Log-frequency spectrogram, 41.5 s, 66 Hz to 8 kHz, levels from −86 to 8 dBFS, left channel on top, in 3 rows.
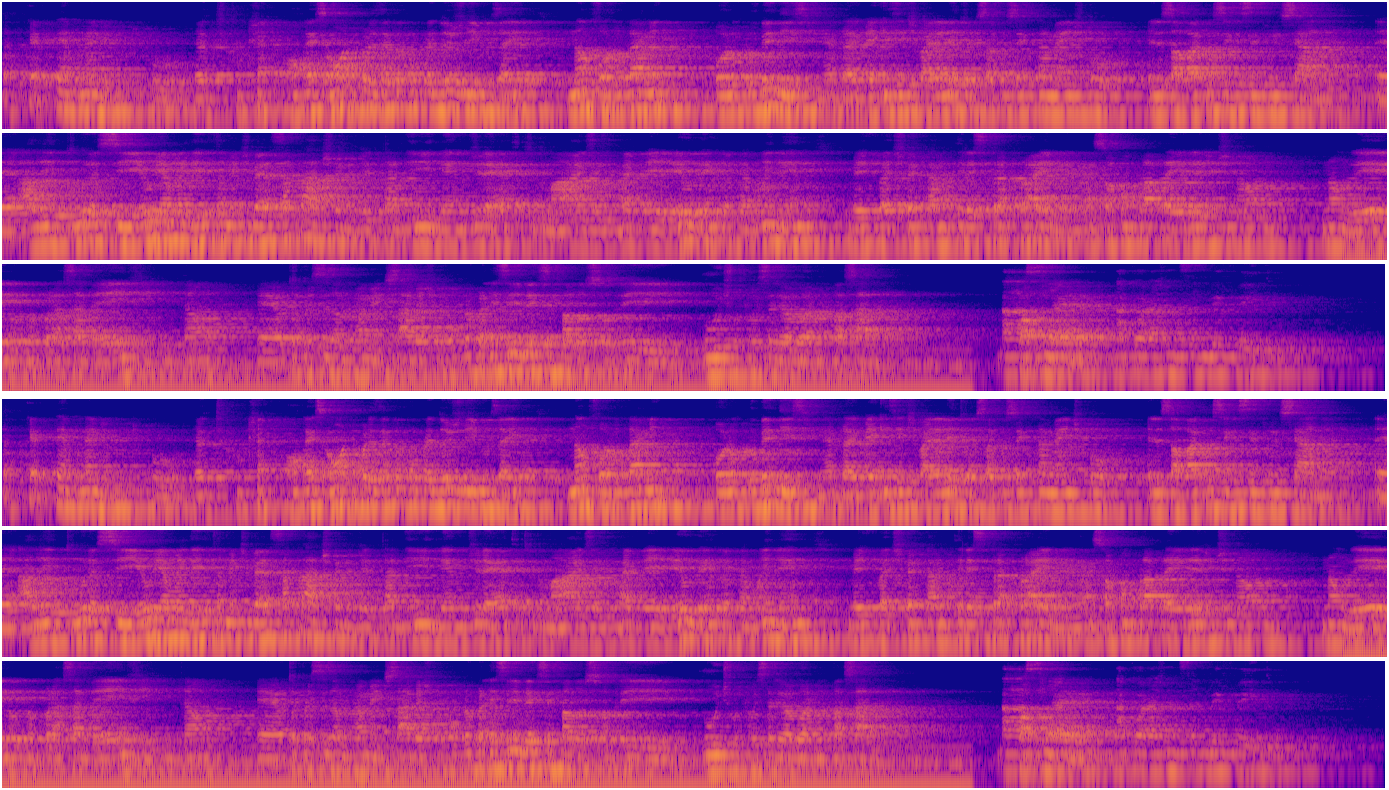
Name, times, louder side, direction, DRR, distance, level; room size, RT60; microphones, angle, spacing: voice 1, 0.0-5.3 5.7-6.7 7.1-11.2 11.5-13.4 13.7-21.9 22.3-26.7 27.1-29.9 30.3-36.6 37.9-38.6, equal, 40° right, -3 dB, 2.6 m, -28 dB
sound 1, 27.2-37.4, right 4 dB, 80° right, 0.5 m, -36 dB
voice 2, 37.7-38.4 38.8-40.4, equal, 20° right, 0 dB, 5.2 m, -32 dB
26.5 x 22.0 x 8.7 m, 2.9 s
head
